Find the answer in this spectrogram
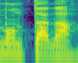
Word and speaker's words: Montana: Cyril Cyril Montana, je vais le prononcer à l'anglaise. C'est Montania en réalité.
